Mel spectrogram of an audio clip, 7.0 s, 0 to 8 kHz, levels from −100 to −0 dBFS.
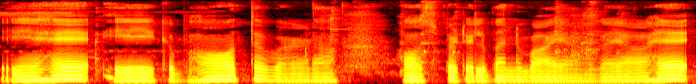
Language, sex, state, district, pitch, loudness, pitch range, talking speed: Hindi, male, Bihar, Darbhanga, 90 Hz, -19 LUFS, 90-100 Hz, 70 wpm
